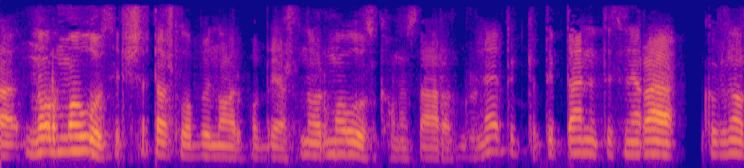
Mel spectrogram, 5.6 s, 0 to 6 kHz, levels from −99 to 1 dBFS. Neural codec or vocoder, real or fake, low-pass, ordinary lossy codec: codec, 16 kHz in and 24 kHz out, 2.2 kbps, FireRedTTS-2 codec; fake; 5.4 kHz; AAC, 24 kbps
